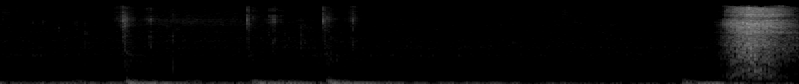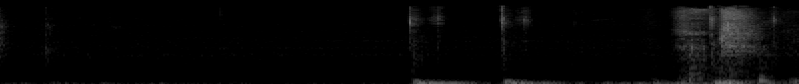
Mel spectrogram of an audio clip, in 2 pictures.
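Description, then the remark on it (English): Computer keyboard typing as someone types a number in: scattered, irregular key clicks in short bursts, with two louder breathy rushes of noise breaking in between. No one speaks. “I was typing the number in.”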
